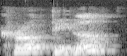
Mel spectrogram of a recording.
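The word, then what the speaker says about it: Kroutil: Well, my name is Czech, and from there it would be pronounced somehow like Krutil.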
